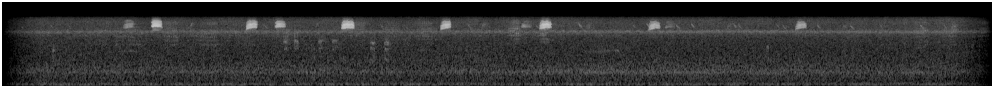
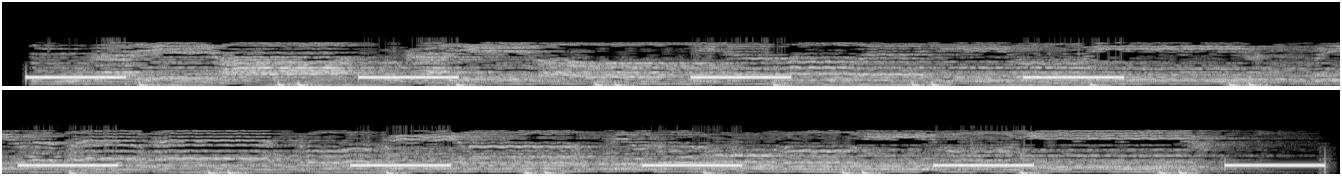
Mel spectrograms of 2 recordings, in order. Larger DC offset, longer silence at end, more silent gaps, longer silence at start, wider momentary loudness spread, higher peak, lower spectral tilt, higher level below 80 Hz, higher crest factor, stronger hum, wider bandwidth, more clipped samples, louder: neither; first, 0.35 s vs 0.15 s; neither; first, 0.4 s vs 0.25 s; first, 22 LU vs 12 LU; about the same, 0 dBFS vs 0 dBFS; second, 2.5 dB/octave vs -10.5 dB/octave; second, -62 dBFS vs -26 dBFS; first, 20 dB vs 8 dB; neither; first, 11 kHz vs 3.3 kHz; second, under 0.1% vs 0.6%; second, -14 LUFS vs -9 LUFS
